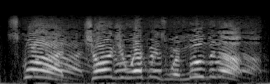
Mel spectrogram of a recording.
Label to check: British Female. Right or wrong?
Wrong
